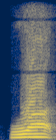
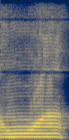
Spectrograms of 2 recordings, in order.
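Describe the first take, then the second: First: The syllable is said without nasal sound. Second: The syllable is said through the nose. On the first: The speaker calls it right. "wa biasa aja" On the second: The speaker calls it wrong. "tidak boleh masuk hidung"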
